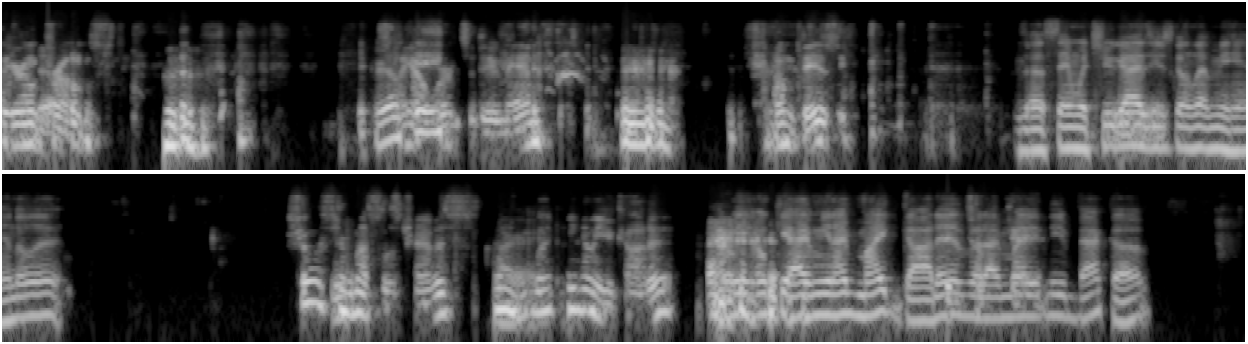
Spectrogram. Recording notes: on Zoom for this session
